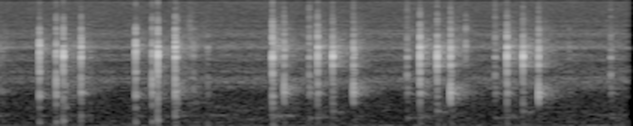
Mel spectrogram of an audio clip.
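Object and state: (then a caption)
Cardboard box tapped with nails. Long nails and fingertips tap on the front and top edge of a small, hollow, closed printed Burger King Nuggets cardboard box. About two dozen quick, dry, bright clicks come in uneven bursts, each dying away almost instantly with very little low end.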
